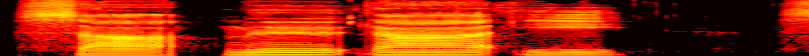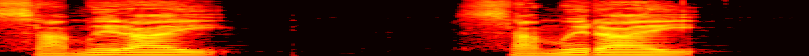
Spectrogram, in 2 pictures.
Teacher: You start low sa you go high mu sa mu and then keep high rai. · that is considered in Japanese a accentless word or a flat accent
